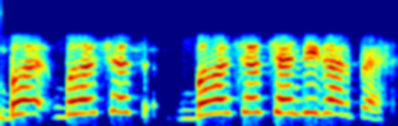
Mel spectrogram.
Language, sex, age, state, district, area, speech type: Kashmiri, female, 30-45, Jammu and Kashmir, Srinagar, urban, conversation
